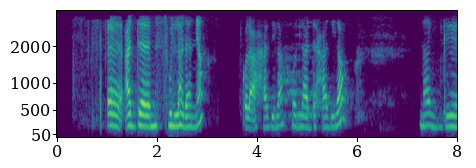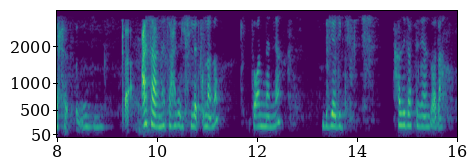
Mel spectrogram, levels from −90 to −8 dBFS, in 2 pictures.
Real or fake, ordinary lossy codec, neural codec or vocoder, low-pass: real; MP3, 32 kbps; none; 3.6 kHz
